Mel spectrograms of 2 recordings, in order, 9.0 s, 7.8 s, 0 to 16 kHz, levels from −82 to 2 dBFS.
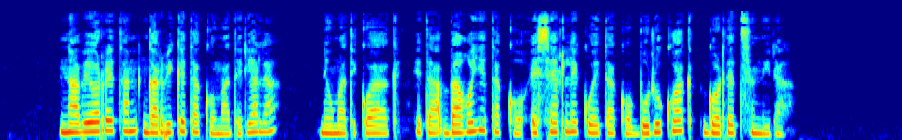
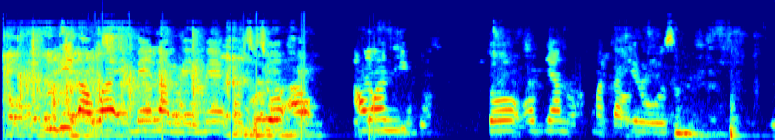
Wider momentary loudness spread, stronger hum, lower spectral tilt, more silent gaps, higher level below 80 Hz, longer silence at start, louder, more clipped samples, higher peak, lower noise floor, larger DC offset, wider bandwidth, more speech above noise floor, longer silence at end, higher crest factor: second, 9 LU vs 17 LU; neither; about the same, -5 dB/octave vs -4 dB/octave; neither; about the same, -54 dBFS vs -56 dBFS; first, 0.6 s vs 0.05 s; second, -21 LUFS vs -16 LUFS; neither; second, -6 dBFS vs 0 dBFS; about the same, -73 dBFS vs -70 dBFS; neither; about the same, 11.5 kHz vs 10.5 kHz; about the same, 53 dB vs 54 dB; first, 1.15 s vs 0.35 s; about the same, 16 dB vs 18 dB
